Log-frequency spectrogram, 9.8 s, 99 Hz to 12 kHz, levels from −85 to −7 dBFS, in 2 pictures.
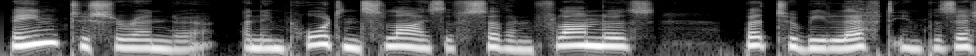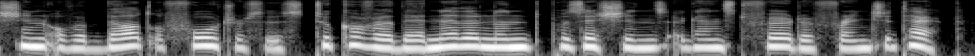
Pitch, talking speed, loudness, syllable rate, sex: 210 Hz, 180 wpm, -16 LUFS, 5.3 syllables/s, female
